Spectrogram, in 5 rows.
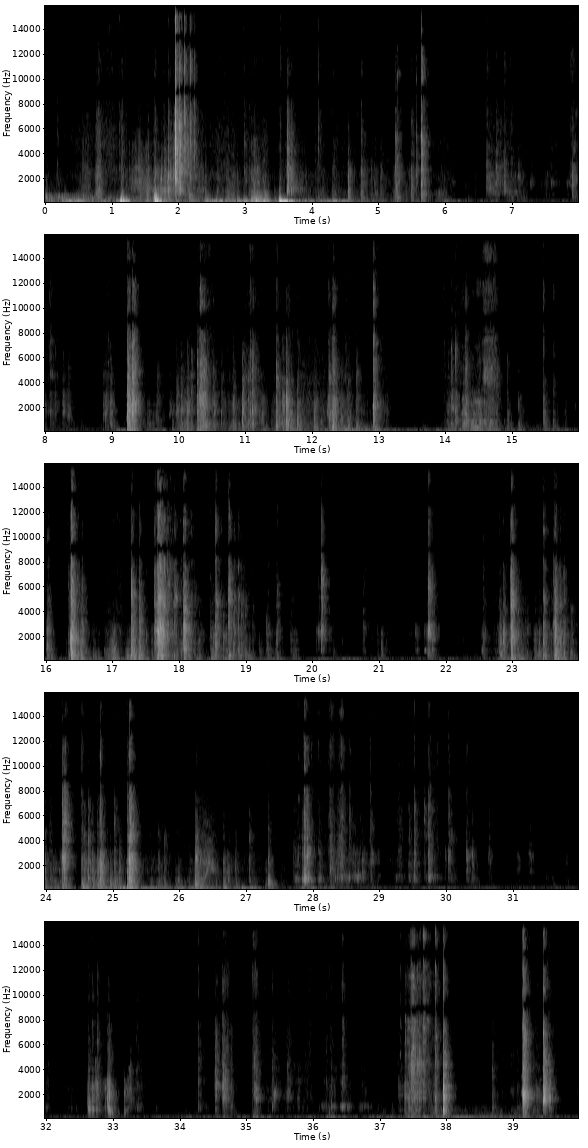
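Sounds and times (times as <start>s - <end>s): plastic toy parts clicking: 34.2s - 38.2s.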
